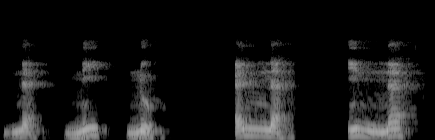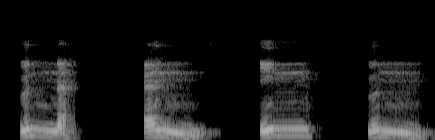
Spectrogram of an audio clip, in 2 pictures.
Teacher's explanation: dil ucumuz üst ön Diş etlerine değmesi gerekiyor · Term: nun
